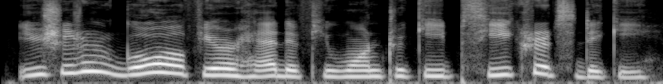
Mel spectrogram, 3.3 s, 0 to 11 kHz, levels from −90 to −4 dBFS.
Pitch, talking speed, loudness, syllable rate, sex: 240 Hz, 235 wpm, -16 LUFS, 4.8 syllables/s, female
